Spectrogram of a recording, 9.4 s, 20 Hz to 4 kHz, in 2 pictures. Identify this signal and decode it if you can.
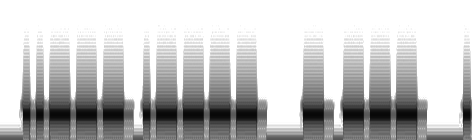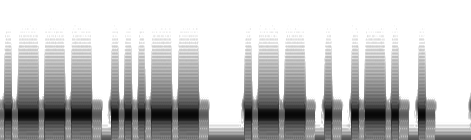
Morse code, heard as a keyed tone, about 18 wpm, 750 Hz. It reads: 21 TO 23 WERE
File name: Archive / 18 WPM / 18WPM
